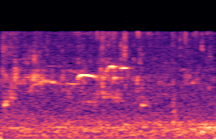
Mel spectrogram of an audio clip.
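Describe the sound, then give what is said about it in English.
A quiet outdoor hush with a couple of faint, isolated drips of rainwater falling from the roof of an office, spaced apart against a soft background of steady ambient noise. “Just the occasional drip of rain from the roof of my office.”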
